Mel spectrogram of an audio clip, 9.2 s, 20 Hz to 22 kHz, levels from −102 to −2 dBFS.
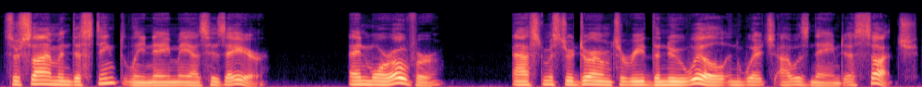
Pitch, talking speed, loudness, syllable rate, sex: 150 Hz, 165 wpm, -17 LUFS, 4.5 syllables/s, male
